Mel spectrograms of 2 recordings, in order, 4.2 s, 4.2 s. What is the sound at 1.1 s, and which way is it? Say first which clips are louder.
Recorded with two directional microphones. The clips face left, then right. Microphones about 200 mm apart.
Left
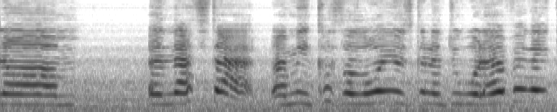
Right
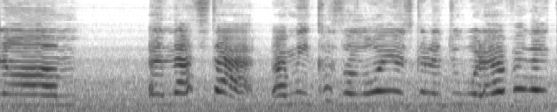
A woman's voice: left 5 dB; 35° left (ahead or behind).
